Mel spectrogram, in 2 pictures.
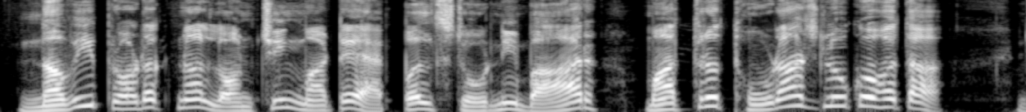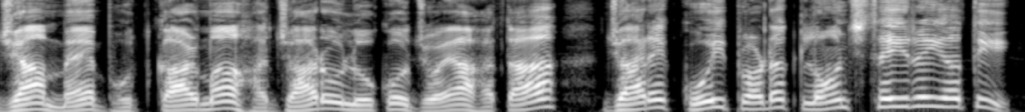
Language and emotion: Gujarati, surprised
